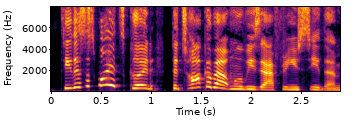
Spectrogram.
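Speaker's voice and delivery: normal talking voice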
